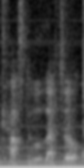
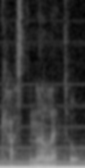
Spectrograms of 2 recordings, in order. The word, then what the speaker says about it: Castellaneta: There's also Dan Castellaneta of.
